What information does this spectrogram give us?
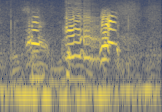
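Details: Gulls fed on Brean Sands beach, Somerset, England, in April: two or three quick harsh squawking cries in fast succession, bright and strident, over a faint low hum.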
